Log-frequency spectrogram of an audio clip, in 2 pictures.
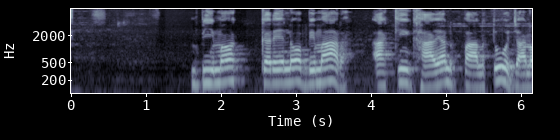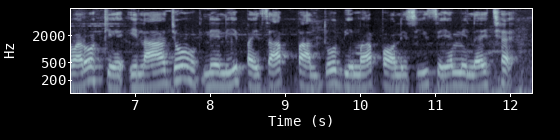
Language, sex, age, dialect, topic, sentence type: Maithili, male, 18-24, Angika, banking, statement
